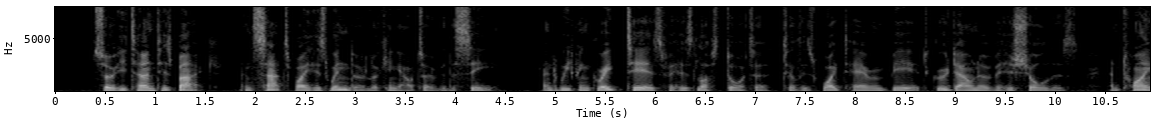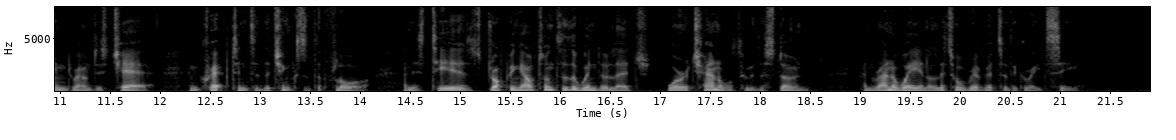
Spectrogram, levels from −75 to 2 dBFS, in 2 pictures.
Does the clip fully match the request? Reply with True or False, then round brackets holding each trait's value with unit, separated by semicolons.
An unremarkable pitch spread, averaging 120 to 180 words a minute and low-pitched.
False (3.6 semitones; 200 wpm; 100 Hz)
